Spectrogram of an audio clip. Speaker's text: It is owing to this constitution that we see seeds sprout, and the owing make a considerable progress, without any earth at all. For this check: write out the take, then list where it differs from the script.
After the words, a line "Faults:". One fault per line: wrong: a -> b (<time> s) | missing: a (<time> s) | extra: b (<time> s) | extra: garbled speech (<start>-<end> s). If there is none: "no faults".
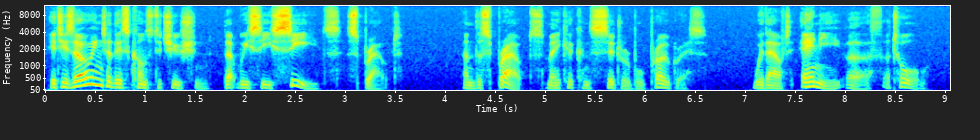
It is owing to this constitution that we see seeds sprout, and the sprouts make a considerable progress, without any earth at all.
Faults:
wrong: owing -> sprouts (4.4 s)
